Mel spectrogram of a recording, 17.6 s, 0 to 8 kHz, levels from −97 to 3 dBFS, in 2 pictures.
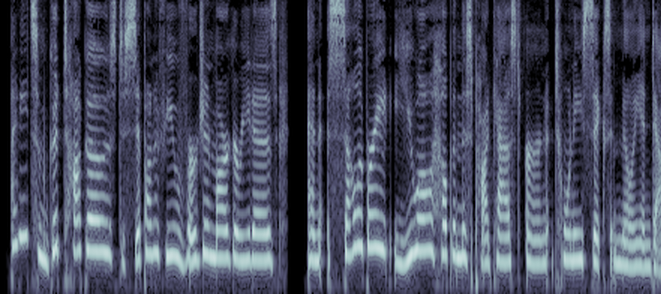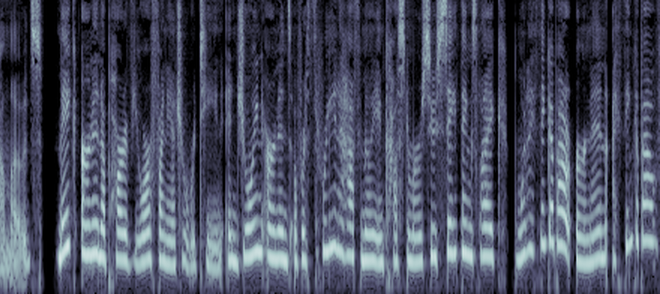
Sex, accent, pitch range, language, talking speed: female, American, 215-275 Hz, English, 180 wpm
